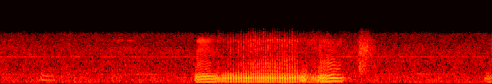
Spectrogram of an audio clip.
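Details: French Bulldog asleep and snoring: a single rough, vibrating snore of nearly two seconds with a pulsed, droning texture, then a short gasp and a faint snuffle. Otherwise a quiet room.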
